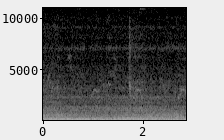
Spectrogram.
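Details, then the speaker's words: 2003 Honda Civic petrol engine idling with an uneven, lumpy rumble and irregular pulses, shaking more the longer it runs; a rough-idle misfire, found to be fuel injector two not working. "You see you got a misfire coming up. Slowly it's starting to shake."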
